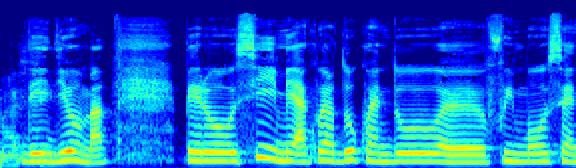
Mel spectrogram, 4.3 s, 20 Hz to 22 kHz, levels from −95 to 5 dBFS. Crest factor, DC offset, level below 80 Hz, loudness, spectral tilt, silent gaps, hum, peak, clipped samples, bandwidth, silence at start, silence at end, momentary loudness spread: 18 dB; under 0.1%; under -90 dBFS; -33 LUFS; -5 dB/octave; none; none; -16 dBFS; under 0.1%; 15.5 kHz; 0 s; 0 s; 7 LU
